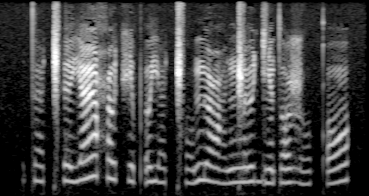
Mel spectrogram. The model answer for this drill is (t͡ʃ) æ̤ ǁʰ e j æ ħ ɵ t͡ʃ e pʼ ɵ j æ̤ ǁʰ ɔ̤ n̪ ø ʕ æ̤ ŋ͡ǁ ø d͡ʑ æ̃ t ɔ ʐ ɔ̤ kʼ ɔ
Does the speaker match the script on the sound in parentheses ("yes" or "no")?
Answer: no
